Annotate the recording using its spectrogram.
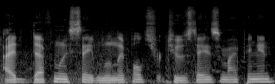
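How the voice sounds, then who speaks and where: Very fast male speech, its intonation fairly even. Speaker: game streamer. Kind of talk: casual chat. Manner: casual, hesitant with fillers.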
